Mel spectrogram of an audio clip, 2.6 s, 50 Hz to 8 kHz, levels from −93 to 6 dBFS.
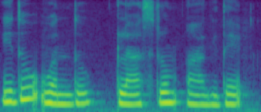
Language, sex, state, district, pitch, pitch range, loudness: Kannada, female, Karnataka, Bangalore, 215 Hz, 205-230 Hz, -14 LUFS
